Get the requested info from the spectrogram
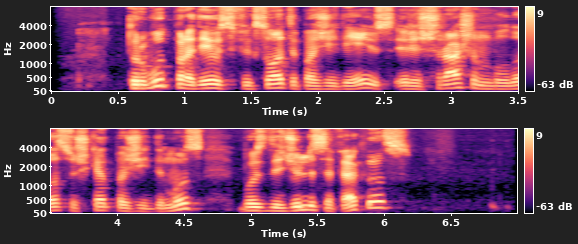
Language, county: Lithuanian, Kaunas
